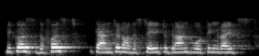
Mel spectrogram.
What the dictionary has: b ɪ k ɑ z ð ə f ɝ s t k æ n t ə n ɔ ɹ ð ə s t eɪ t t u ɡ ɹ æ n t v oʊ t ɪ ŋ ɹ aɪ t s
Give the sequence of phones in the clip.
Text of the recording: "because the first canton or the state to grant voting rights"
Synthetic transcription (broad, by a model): b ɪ k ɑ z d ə f ɝ s t k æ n t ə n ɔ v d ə s t eɪ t t u ɡ ɹ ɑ n t v oʊ t ɪ ŋ ɹ aɪ t s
